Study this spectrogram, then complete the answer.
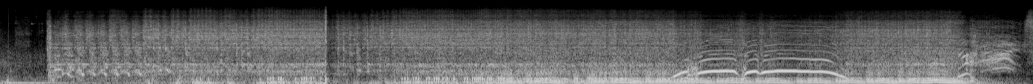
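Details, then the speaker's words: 1988 Reliant Rialto that would not start, brake/contact cleaner sprayed in at near full throttle: fires and revs in uneven surges, then fades out; runs only on cleaner, fuel starvation with no fuel reaching it. "so we've got it running on brake running on brake cleaner"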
